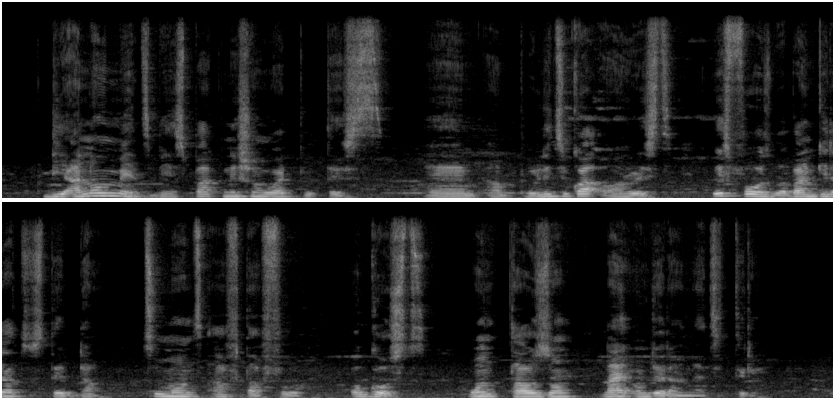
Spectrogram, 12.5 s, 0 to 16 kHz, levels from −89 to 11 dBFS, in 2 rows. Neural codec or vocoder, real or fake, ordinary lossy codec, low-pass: none; real; none; 14.4 kHz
